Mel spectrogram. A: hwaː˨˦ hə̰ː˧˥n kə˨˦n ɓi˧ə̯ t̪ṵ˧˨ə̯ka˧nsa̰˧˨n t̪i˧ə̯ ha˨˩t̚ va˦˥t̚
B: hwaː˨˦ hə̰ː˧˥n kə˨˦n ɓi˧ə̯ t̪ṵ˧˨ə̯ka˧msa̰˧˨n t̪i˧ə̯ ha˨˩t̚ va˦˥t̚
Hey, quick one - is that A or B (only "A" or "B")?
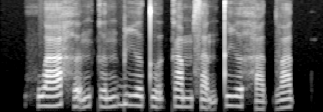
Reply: B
